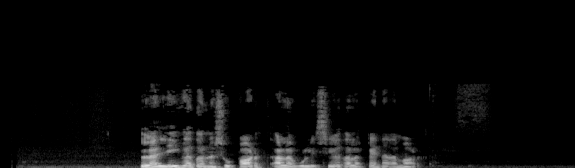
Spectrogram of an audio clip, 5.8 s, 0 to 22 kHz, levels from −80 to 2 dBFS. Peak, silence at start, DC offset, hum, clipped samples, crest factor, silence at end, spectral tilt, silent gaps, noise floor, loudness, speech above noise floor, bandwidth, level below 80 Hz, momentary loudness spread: -2 dBFS; 1.4 s; under 0.1%; none; under 0.1%; 20 dB; 1.6 s; -7 dB/octave; none; -68 dBFS; -21 LUFS; 48 dB; 11 kHz; -68 dBFS; 13 LU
